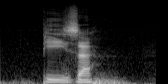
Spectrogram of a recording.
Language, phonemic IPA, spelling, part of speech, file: Italian, /ˈpisa/, Pisa, proper noun, It-Pisa.ogg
